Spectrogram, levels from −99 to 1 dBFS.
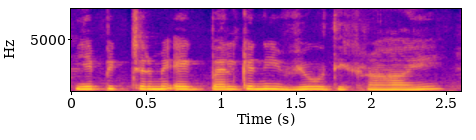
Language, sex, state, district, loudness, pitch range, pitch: Hindi, female, Arunachal Pradesh, Papum Pare, -13 LUFS, 225-250 Hz, 240 Hz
